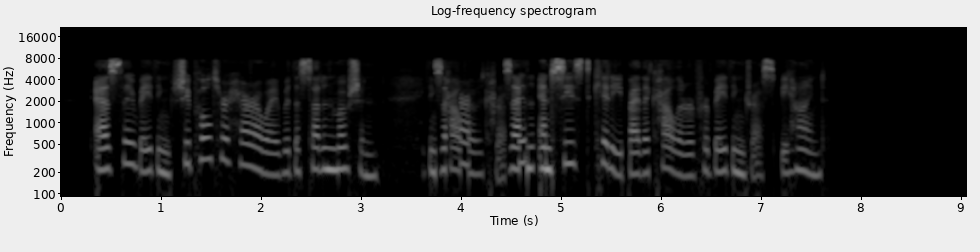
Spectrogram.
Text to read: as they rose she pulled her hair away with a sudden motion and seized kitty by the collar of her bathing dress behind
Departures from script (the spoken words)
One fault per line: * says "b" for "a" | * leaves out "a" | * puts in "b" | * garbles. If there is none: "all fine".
* says "bathing" for "rose"
* garbles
